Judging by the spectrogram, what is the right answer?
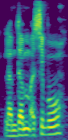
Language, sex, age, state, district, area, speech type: Manipuri, male, 45-60, Manipur, Churachandpur, urban, read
